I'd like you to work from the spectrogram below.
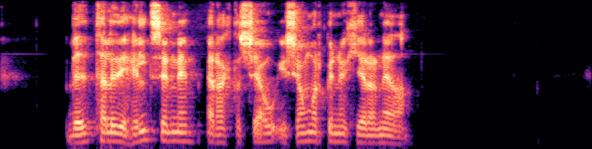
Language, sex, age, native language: Icelandic, male, 20-29, Icelandic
